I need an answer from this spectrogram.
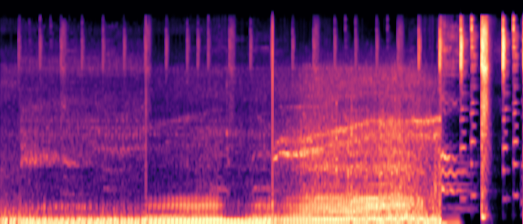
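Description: Triumph motorcycle engine pulling away and accelerating, its pitch climbing; it dips and starts climbing again about three and a half seconds in at a gear change. The engine sound cuts off near the end and gives way to music.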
